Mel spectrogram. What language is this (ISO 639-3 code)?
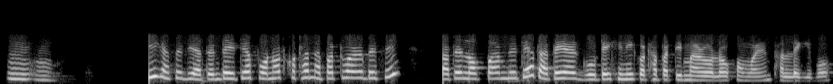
asm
